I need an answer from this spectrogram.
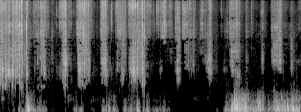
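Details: Cat eating: crisp, broadband crunches in quick irregular bursts, each bite a short crackling snap with dull low thuds beneath, pausing briefly near four seconds before a denser run of chewing.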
